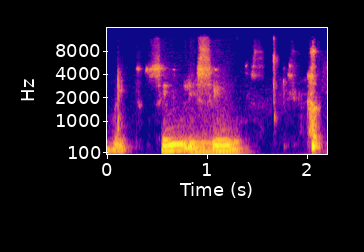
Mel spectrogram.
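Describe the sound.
A few crisp computer mouse clicks snap between stretches of speech, short and dry, with the last ones landing close together near the end.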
